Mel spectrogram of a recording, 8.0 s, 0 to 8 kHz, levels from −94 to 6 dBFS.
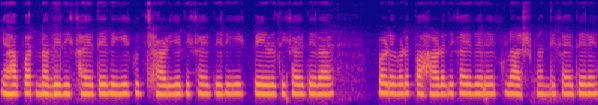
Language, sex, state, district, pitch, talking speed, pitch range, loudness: Hindi, female, Uttar Pradesh, Varanasi, 225 Hz, 225 wpm, 220-225 Hz, -18 LUFS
